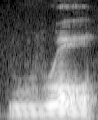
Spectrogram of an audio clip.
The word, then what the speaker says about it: role: with more position my rule i think it's notice how he says role he almost pronounces it more like rule but it's more raw all all with that o sound if you need some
